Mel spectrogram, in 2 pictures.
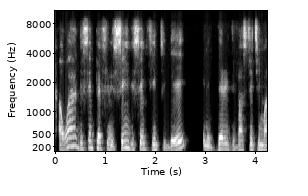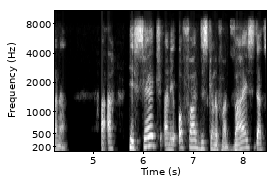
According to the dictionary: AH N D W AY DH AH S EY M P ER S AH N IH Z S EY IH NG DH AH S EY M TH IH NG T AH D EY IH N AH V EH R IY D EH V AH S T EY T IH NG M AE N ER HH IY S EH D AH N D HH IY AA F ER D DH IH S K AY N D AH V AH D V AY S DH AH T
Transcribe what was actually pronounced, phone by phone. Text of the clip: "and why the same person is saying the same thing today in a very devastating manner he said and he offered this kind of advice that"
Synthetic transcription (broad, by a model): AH N W AY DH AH S EY M P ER S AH N IH Z S EY IH NG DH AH S EY M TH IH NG T AH D EY IH N AH V EH R IY D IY V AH S T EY T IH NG M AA N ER HH IY S EH D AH N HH IY AA F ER D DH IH S K AY N D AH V AH D V AY S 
